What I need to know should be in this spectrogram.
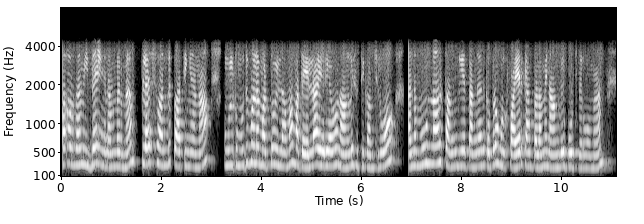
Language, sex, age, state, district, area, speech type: Tamil, female, 18-30, Tamil Nadu, Nilgiris, rural, conversation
